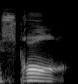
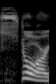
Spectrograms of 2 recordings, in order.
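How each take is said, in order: First: The r sound is replaced by another sound. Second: The r sound is said clearly. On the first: This is how someone with a speech impediment says it. The speaker calls it wrong. "you say stall" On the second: This is the usual way to say it. The speaker calls it right. "Instead of saying like store"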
